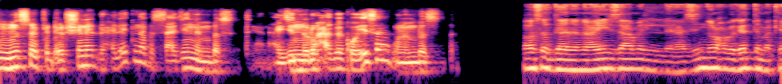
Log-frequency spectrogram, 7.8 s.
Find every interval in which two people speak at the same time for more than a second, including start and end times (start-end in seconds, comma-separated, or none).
none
